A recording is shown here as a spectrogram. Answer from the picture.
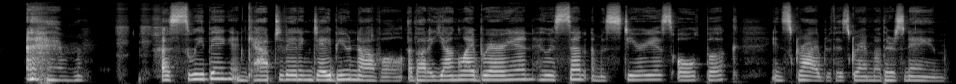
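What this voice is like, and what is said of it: Put-on narrator reading voice. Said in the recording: “my narrator voice”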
